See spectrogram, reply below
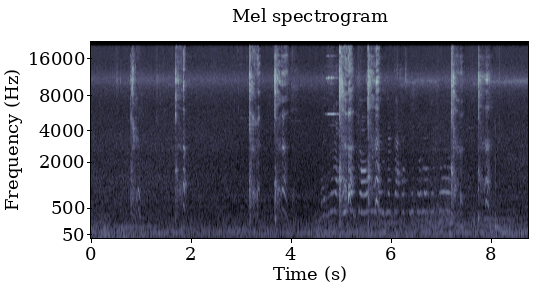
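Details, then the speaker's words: Dutch Shepherd-type dog coughing on command ("Zoey, cough") as a trained trick, not illness: several short, dry, husky coughs. "you Wow naman this girl guys inuubo naman na this girl inuubo na this girl guys"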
